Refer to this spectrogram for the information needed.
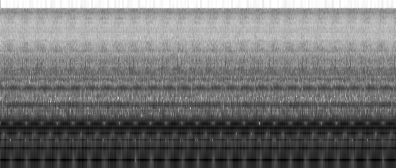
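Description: Steady, continuous mechanical hum with a fast buzzing pulse, the sound of a nebulizer compressor running.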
